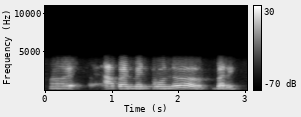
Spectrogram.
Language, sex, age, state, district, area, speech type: Kannada, female, 60+, Karnataka, Belgaum, urban, conversation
